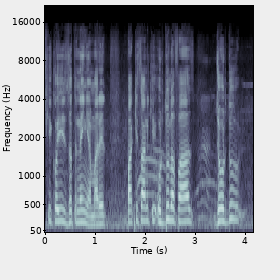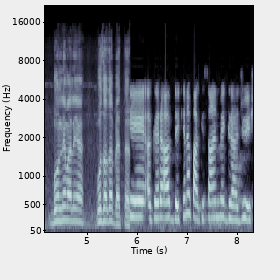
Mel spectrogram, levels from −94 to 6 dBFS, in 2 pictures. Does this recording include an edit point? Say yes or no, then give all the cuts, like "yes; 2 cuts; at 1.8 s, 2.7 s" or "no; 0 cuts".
yes; 1 cut; at 5.8 s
